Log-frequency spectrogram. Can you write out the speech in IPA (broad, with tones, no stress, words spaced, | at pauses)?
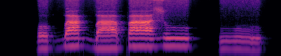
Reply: o˨ ɡ͡ba˦ ɡ͡baː˨paː˦zu˦ | βu˨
